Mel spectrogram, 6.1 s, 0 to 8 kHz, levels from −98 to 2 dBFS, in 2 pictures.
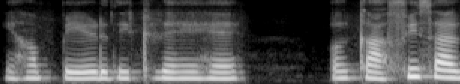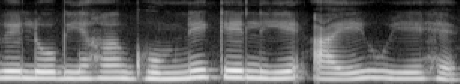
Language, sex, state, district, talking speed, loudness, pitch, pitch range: Hindi, female, Maharashtra, Gondia, 155 wpm, -15 LUFS, 225 Hz, 220-235 Hz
